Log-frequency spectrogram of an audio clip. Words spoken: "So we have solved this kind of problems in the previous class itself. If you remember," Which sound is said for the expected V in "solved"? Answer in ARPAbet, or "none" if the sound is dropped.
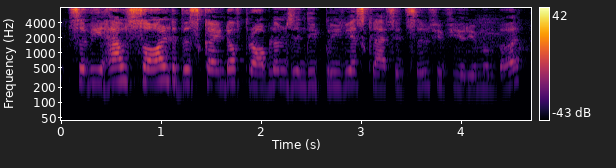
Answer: V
